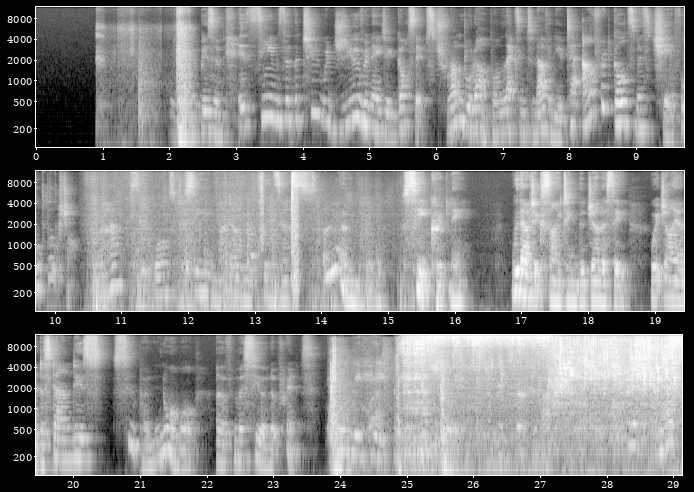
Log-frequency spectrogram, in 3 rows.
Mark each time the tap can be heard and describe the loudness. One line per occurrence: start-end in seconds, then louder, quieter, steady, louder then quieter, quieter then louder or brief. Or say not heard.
24.9-29.0 louder.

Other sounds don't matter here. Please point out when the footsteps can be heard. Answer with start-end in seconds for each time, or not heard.
10.4-16.1.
